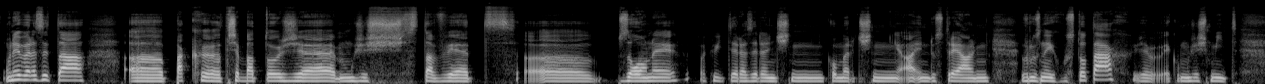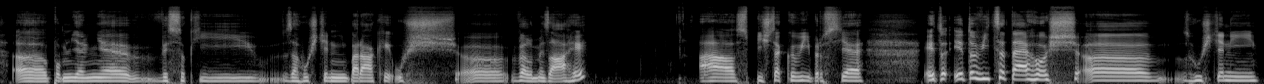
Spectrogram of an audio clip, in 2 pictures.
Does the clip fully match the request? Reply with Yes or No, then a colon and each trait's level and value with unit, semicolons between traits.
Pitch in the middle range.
Yes: medium, 160 Hz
